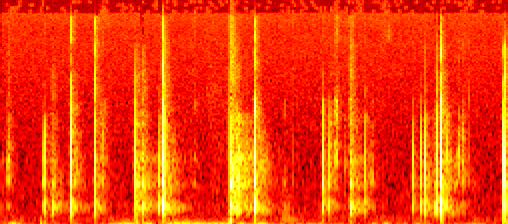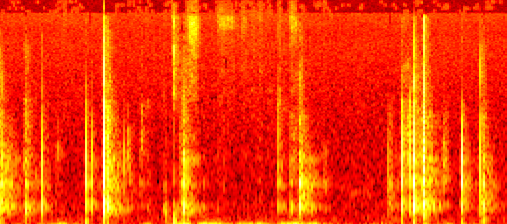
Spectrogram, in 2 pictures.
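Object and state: Hardcover book tapped with fingernails.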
